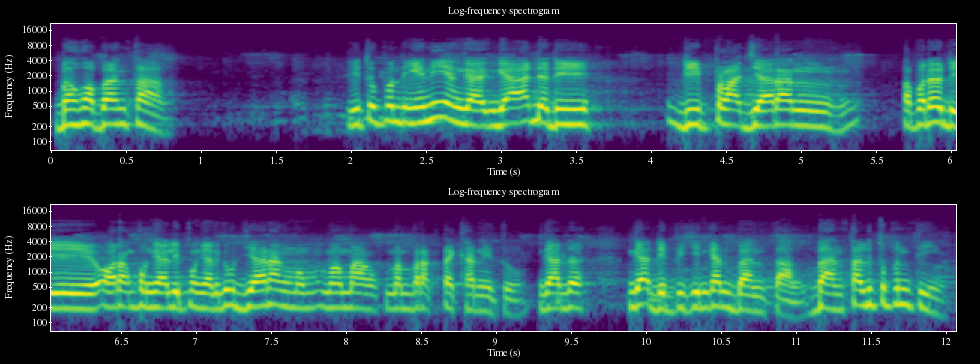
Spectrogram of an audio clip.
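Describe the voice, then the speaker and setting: A man. He demonstrates as he explains and keeps asking his listeners questions. His pitch jumps up suddenly in exclamations. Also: brisk. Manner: animated, colloquial, demonstrating with gestures, asks the audience questions. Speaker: religious teacher. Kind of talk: lively Islamic study lesson with demonstration.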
